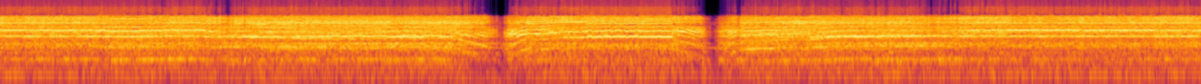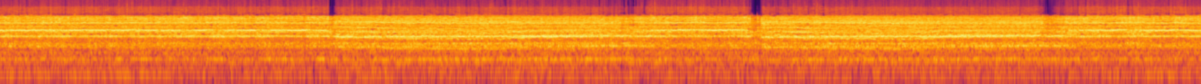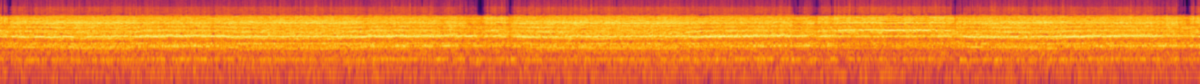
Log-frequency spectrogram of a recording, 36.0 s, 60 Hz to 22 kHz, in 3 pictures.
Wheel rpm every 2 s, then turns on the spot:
230, 210, 140, 150, 230, 230, 240, 230, 220, 230, 220, 230, 220, 220, 220, 220, 230, 220.
none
